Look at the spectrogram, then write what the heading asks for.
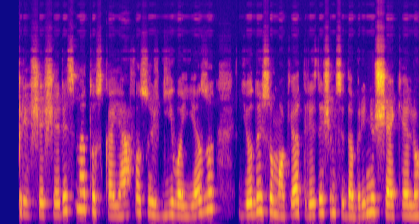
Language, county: Lithuanian, Vilnius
